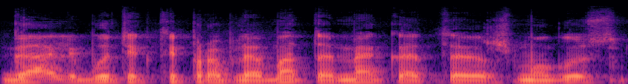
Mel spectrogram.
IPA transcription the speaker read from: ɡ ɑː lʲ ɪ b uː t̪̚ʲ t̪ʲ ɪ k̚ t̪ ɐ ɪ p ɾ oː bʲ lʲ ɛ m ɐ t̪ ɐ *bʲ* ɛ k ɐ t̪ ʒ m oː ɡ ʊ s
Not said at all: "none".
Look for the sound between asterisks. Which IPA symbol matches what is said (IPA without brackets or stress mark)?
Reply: mʲ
